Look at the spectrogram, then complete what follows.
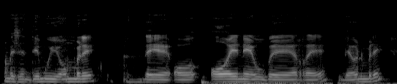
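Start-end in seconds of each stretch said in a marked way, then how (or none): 1.7-3.3 slow, lower letter-by-letter spelling; spelled out. Real, not acted. Friend joking that he felt very manly, spelling it slowly. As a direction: spell it out with mock solemnity.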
